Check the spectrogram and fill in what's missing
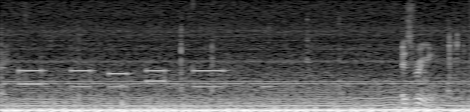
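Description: Telephone keypad tones dial a number in a row of short, evenly spaced beeps, fairly close and clear over a steady low rumble.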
